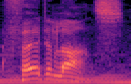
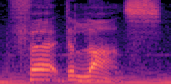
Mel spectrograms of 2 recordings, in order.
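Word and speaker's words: fer-de-lance: What type of animal is a fer de lance? A snake, a bird, or a crab? What type of animal is a fer de lance?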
